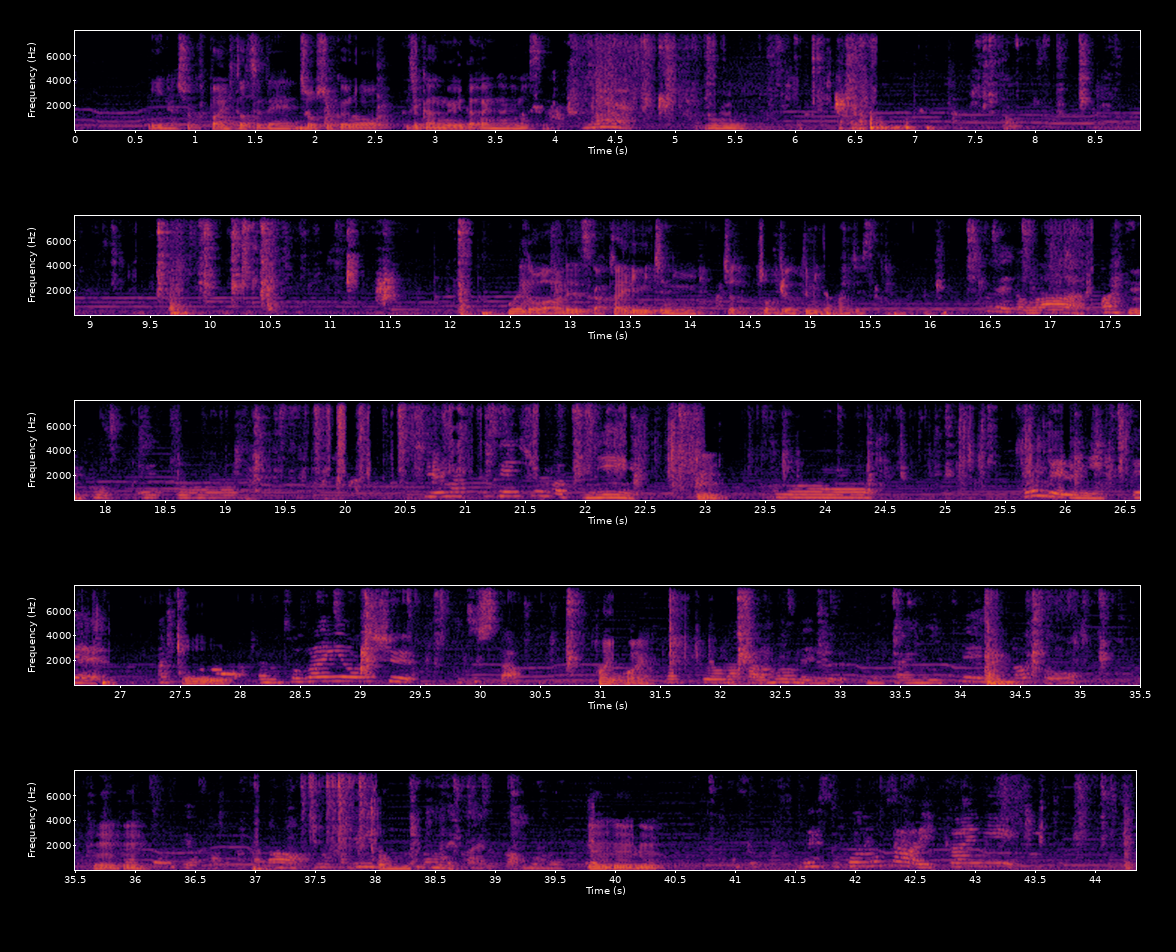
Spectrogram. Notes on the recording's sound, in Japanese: オンライン越しの朝から聞こえる、鳥の声。平日の朝8時、それぞれのSoloランニングから帰宅したメンバーとオンラインスタジオで集い。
